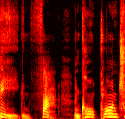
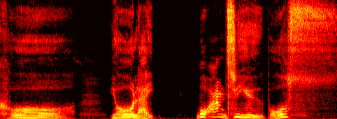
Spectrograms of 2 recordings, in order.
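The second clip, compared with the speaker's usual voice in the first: low, gruff, rough, husky voice; 4 semitones lower, 3 dB quieter than usual. Narrator reads a character greeting his late boss: rough, husky voice. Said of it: "Asked One Fang with a rough, husky voice".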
